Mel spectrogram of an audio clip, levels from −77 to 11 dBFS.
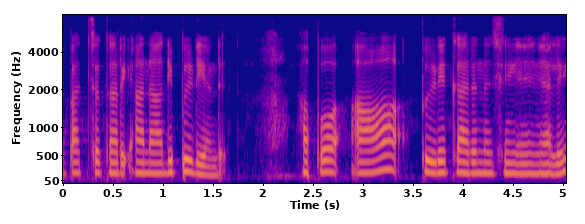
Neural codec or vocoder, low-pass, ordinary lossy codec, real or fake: codec, 16 kHz, 4.8 kbps, FACodec; none; none; fake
